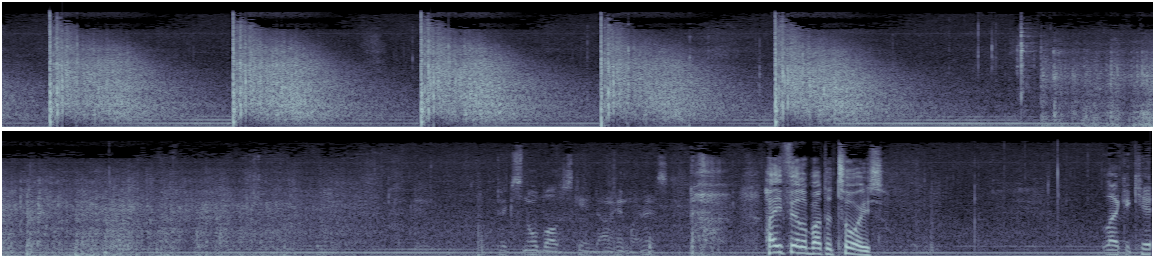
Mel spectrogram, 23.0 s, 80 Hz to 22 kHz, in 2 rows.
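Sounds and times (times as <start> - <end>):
echoing gunshots: 0.0 - 9.4, 10.3 - 14.6.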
